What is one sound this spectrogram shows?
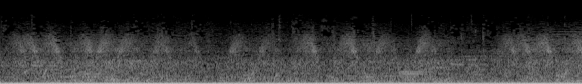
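A small propeller engine drones steadily.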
